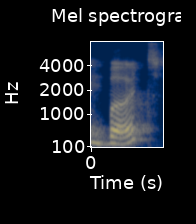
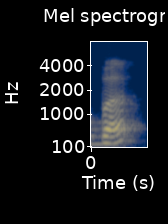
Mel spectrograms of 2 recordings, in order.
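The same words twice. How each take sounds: First: The final T sound is pronounced. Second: The final T sound is left out.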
